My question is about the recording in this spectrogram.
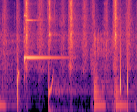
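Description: Cartoon pop sound effects with a bell-like ding, about three-quarters of a second long, as chat message bubbles pop onto the screen. Underneath is light plucked background music with a steady beat.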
